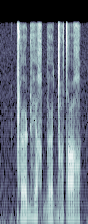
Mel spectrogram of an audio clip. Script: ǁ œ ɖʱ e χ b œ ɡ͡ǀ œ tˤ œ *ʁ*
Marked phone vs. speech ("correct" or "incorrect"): correct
